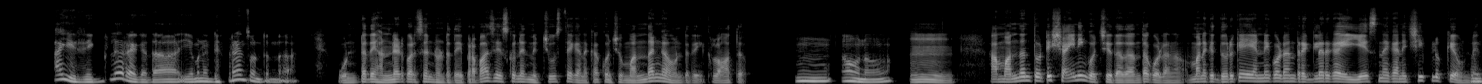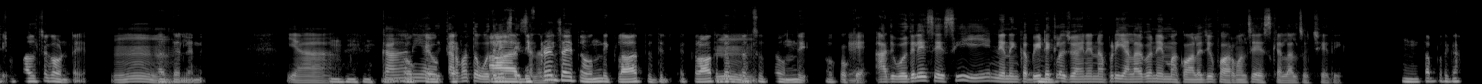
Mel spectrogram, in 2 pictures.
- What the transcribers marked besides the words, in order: in English: "డిఫరెన్స్"; in English: "హండ్రెడ్ పర్సెంట్"; in English: "క్లాత్"; tapping; other background noise; in English: "రెగ్యులర్‌గా"; in English: "చీప్"; in English: "డిఫరెన్స్"; in English: "క్లాత్‌దిది క్లాత్ డిఫరెన్స్"; lip smack; in English: "బీటెక్‌లో జాయిన్"; in English: "కాలేజ్‌కి"
- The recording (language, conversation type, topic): Telugu, podcast, నీ స్టైల్‌కు ప్రేరణ ఎవరు?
